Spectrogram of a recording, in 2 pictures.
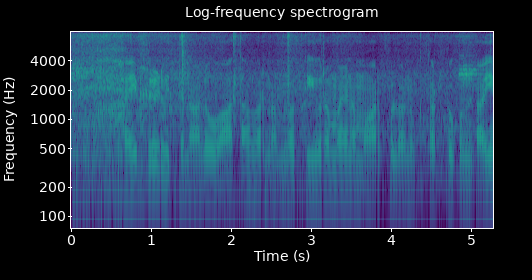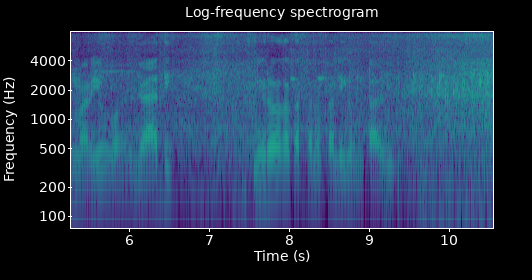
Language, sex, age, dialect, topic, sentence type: Telugu, male, 18-24, Southern, agriculture, statement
